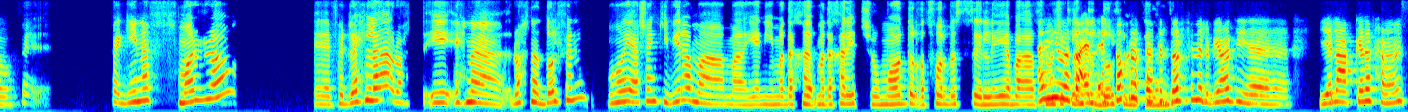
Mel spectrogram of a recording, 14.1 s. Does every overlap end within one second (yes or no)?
no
